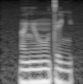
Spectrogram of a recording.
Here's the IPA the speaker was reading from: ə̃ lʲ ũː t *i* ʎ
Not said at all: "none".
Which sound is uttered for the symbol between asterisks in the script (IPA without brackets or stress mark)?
ɪ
